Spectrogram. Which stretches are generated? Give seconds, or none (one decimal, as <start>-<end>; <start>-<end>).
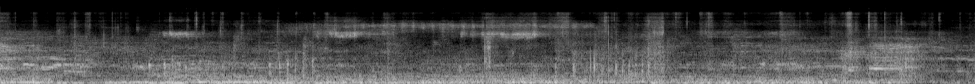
0.0-9.8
